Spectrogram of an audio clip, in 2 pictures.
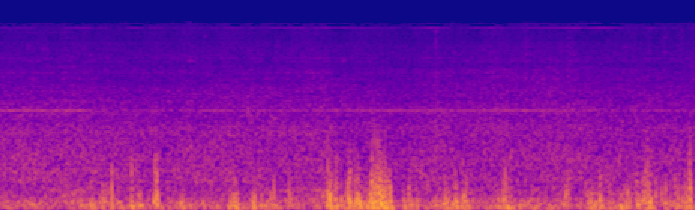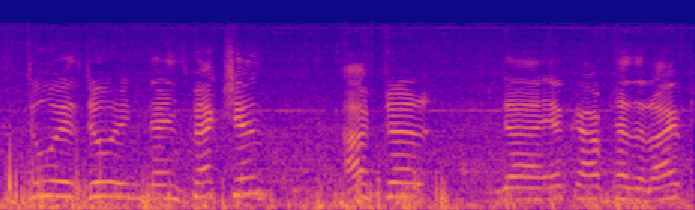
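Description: Wind rumbles against the microphone.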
